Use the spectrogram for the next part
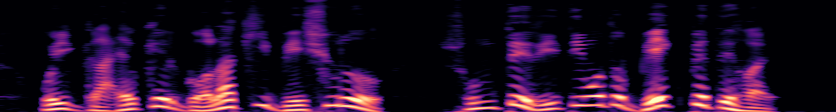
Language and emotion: Bengali, disgusted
